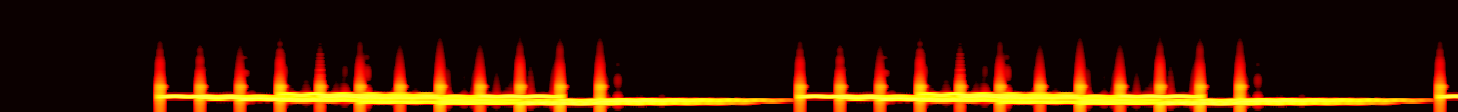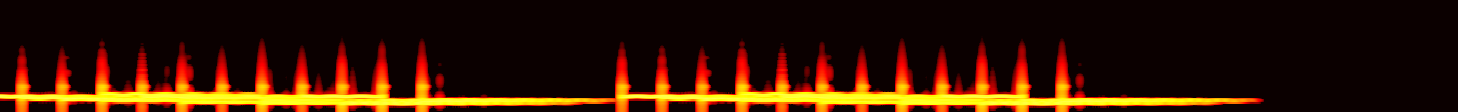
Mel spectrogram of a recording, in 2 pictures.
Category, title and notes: Music > Other
This music reflects the loss of hope following an event. The decline in emotions, mood, etc... Depression, suicide, etc... This song represents the mood of anyone; it can happen to any of us that our mood is lower than usual, like you, like me, brothers, sisters, parents... We can all experience low moods. The best solution is to talk to your dad, mom, brother, sister, friend, best friend, a close relative, or a psychologist if the problem is serious.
